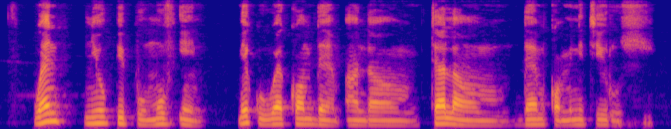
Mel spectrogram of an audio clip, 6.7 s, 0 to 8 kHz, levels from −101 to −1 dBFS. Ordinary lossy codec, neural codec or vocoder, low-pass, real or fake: none; none; none; real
